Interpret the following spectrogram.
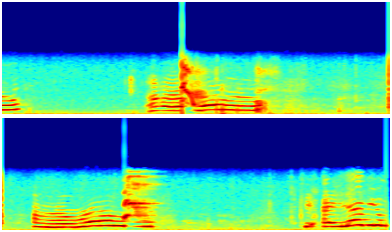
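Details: Pet dog being taught to say "I love you" produces drawn-out, wavering howl-like vocal phrases with rising and falling pitch, three bursts separated by pauses, with a person speaking Spanish nearby.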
